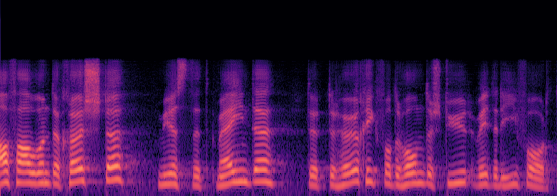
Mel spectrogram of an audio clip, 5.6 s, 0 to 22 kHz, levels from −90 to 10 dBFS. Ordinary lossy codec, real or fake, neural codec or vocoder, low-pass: none; fake; codec, 16 kHz, about 1 kbps, DyCAST, with the encoder's durations; 7.2 kHz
